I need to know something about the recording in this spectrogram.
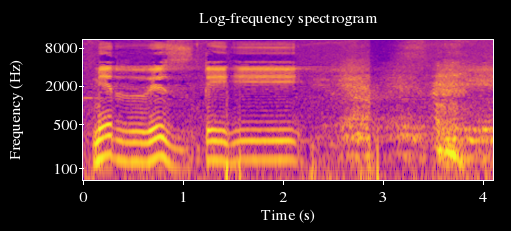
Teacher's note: Tipis, karena roknya kasrah.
